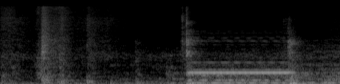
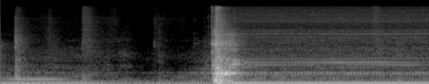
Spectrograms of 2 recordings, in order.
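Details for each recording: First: Three-phase motor fed single-phase power with no converter, capacitor not yet in circuit: power bumped on, a steady electrical buzz for about a second, no run-up, shaft just balances without picking a rotation; single-phasing hum, motor fails to start. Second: Three-phase motor on single-phase power: click, quick spin-up, then smooth even low hum; starts and runs normally, unloaded.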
